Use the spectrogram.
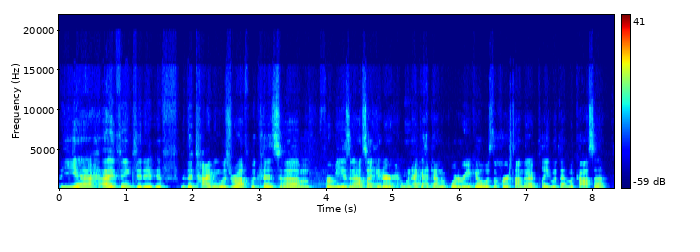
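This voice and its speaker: Male coach, 30s, very low voice, laid-back storytelling, faint background noise. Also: fairly quick, few pauses. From Portugal. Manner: relaxed, rambling, many fillers and restarts. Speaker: assistant volleyball coach. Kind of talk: casual interview conversation.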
